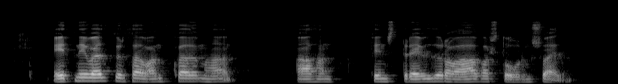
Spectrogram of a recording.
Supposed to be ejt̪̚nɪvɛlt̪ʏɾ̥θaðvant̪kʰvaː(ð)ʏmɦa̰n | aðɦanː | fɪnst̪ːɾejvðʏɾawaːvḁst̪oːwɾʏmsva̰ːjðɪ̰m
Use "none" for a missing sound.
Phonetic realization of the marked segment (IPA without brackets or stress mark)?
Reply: ð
